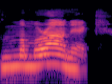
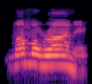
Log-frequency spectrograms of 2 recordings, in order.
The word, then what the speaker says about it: Mamaroneck: Halftime Beer has two locations in New York State, Poughkeepsie, and I believe it's pronounced Mamaroneck. Mamaroneck. Yeah, don't quote me on that pronunciation.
